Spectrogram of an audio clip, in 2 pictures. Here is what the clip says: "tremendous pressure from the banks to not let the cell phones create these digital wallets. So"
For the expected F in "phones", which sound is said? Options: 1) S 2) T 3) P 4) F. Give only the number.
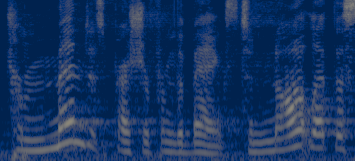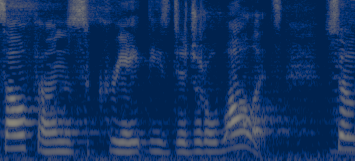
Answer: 4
